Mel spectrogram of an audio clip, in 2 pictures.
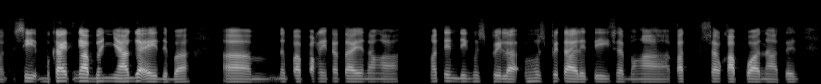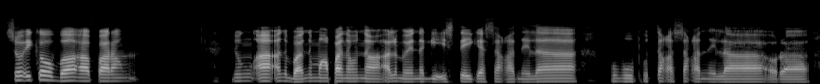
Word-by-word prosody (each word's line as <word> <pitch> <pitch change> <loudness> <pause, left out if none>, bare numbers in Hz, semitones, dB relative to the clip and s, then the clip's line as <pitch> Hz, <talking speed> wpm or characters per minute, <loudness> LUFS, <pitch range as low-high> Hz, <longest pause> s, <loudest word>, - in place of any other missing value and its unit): si 150 -2 +1
kahit 155 0 +9
nga 155 -1 +10
banyaga 150 +1 +5
eh, 135 - +7
'di 125 - -6
ba, 130 +1 -1 0.4
um, 125 -1 +1
nagpapakita 140 0 -3
tayo 135 -1 +3
ng, 130 0 -8
ah, 125 0 -9 0.3
matinding 145 -1 -3
hospila 140 -1 -1
hospitality 135 -2 -1
sa 130 -1 -7
mga 120 0 -7
kap 135 - -2
sa 135 -2 -4
kapwa 130 -1 +1
natin. 125 0 -8 0.3
So, 195 - -3
ikaw 200 +1 +1
ba, 170 0 +3
ah, 160 - -3
parang, 155 0 0 1.0
no'ng 165 +1 -12
ah, 160 0 +7
ano 160 - -2
ba, 130 0 +4
nung 155 +3 -9
mga 150 -1 -2
panahon 145 -1 +2
na, 130 -1 +1
alam 150 - 0
mo 140 - -8
yun, 135 0 0
nag-i-stay 135 0 -4
ka 135 0 -1
sa 130 +1 -8
kanila, 135 +3 -2 0.3
pumupunta 140 -1 -9
ka - - -4
sa - - -8
kanila, 125 0 -3
or, - - -9
ah, 120 0 -3
135 Hz, 170 wpm, -26 LUFS, 130-150 Hz, 1.0 s, nga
